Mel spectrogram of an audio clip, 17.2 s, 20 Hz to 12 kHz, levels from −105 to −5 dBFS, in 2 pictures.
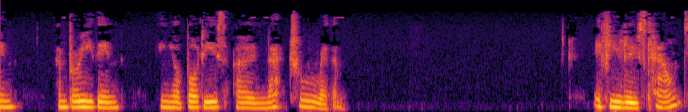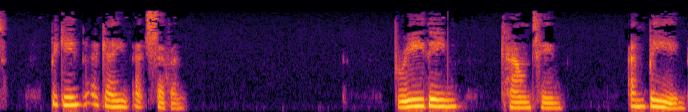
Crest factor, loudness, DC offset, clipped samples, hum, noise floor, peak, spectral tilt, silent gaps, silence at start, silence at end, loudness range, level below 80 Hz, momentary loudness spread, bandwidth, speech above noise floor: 18 dB; -22 LUFS; under 0.1%; under 0.1%; none; -76 dBFS; -6 dBFS; -6.5 dB/octave; none; 0 s; 0.05 s; 10 LU; -56 dBFS; 14 LU; 8.8 kHz; 55 dB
